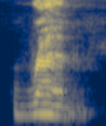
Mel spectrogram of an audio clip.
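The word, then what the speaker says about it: wren: how about this one Ren Ren is a kind of bird they're pretty little birds Ren stretch it out remembering that there's a silent letter in there Ren Ren and read great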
